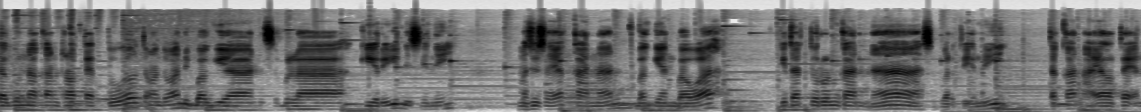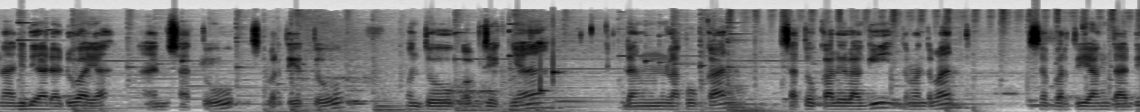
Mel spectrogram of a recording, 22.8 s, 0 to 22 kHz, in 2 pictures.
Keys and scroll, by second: 21.8 v.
